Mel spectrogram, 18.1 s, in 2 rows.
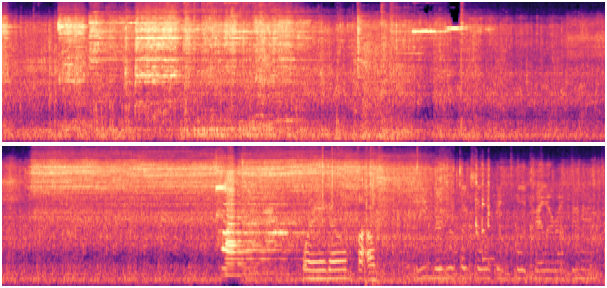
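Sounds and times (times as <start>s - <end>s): freight cars rumbling and clattering: 0.0s - 18.0s
high-pitched wheel squeal: 6.0s - 7.4s, 10.0s - 13.8s.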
